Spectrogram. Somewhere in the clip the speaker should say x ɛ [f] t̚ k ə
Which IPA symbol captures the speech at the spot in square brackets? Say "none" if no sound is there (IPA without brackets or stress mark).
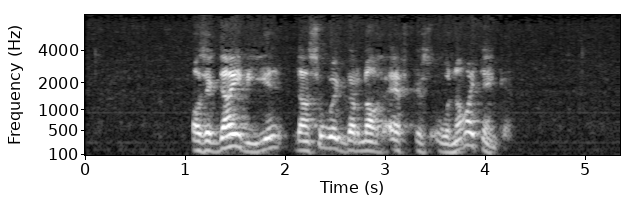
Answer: f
